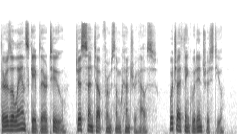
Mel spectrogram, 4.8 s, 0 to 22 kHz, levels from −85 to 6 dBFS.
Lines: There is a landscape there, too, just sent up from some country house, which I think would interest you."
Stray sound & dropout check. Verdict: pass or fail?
pass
